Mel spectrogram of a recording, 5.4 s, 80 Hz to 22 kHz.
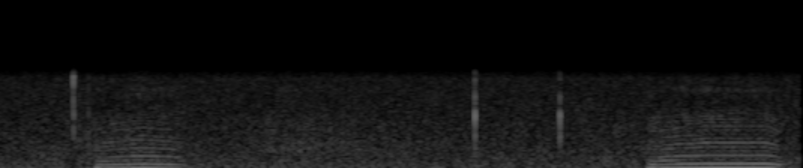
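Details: Loud habitual snoring from a man around 3 a.m., keeping the listener awake: two long, loud, low rumbling snores on breathing in, separated by a quiet pause with a few faint clicks.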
